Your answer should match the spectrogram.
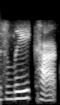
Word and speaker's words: Leacock: And my last name is Leacock, which is like peacock with an L.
